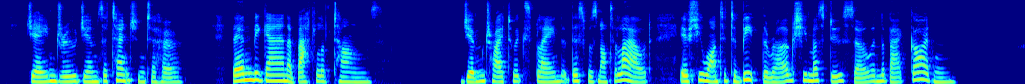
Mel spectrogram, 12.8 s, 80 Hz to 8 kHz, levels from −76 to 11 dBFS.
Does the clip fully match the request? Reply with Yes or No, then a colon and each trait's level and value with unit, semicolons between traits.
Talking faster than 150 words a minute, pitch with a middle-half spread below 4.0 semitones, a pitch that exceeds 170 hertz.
Yes: average, 170 wpm; average, 3.2 semitones; medium, 185 Hz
